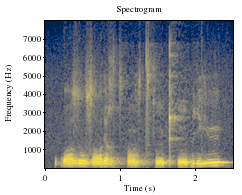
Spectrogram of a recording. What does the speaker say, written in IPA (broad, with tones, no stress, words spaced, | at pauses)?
ɓɔ˩˧zu˩zɔ˩˧ ɾɪ˩ʁt͡sʼɔ̃˩z t͡sʼĩ˩ ʈʰĩ˩˧ɓi˧ jy˥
